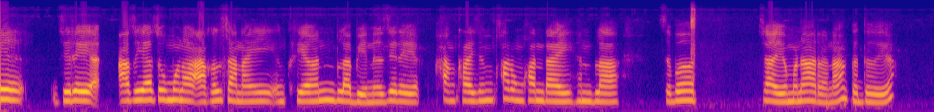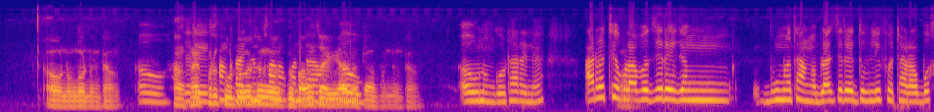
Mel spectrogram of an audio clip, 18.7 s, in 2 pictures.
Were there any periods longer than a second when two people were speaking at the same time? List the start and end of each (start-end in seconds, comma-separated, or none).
11.2-13.5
